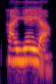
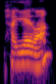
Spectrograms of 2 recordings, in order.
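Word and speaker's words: paella: famous dance um then we have something called paa which a lot of people pronounce Pella it's p AE l l e paa and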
